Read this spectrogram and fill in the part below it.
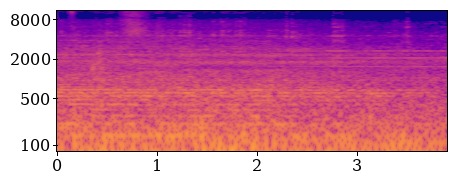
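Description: Railway cars rumble past on the tracks close by.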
